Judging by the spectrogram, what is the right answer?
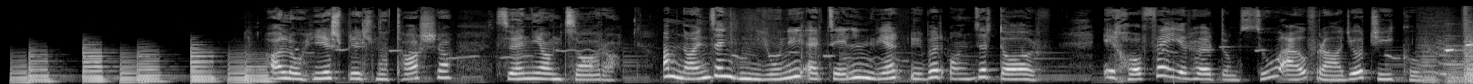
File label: Jingle; Hellikon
